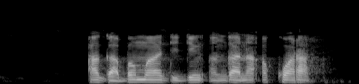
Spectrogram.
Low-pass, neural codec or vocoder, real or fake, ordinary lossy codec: 5.4 kHz; vocoder, 44.1 kHz, 80 mel bands, Vocos; fake; AAC, 32 kbps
